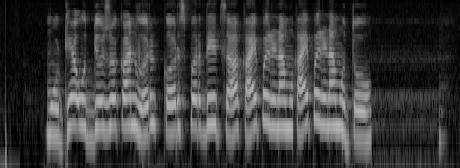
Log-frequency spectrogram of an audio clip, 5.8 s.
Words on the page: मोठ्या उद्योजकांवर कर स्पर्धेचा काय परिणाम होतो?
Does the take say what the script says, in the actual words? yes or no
no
